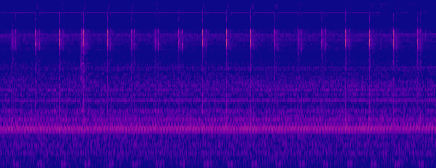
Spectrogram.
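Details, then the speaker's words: Amazon diesel heater newly installed in a garage, run on a jumper pack because the battery was too weak. A steady fan hum under an even fuel pump tick, close to three per second, while purging air from the fuel line; normal priming. "Had to hook up the jumper pack. The battery wasn't quite strong enough, but it is getting the air out."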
